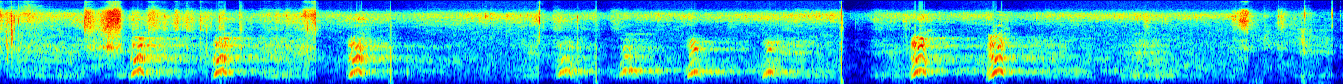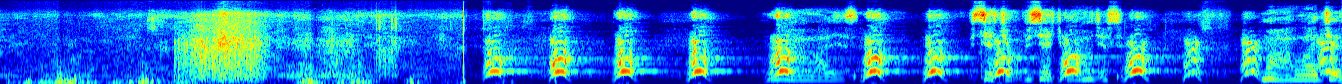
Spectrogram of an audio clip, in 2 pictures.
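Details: A Laika hunting dog works a moose during an elk hunt, baying with loud, repeated, harmonic barks.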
